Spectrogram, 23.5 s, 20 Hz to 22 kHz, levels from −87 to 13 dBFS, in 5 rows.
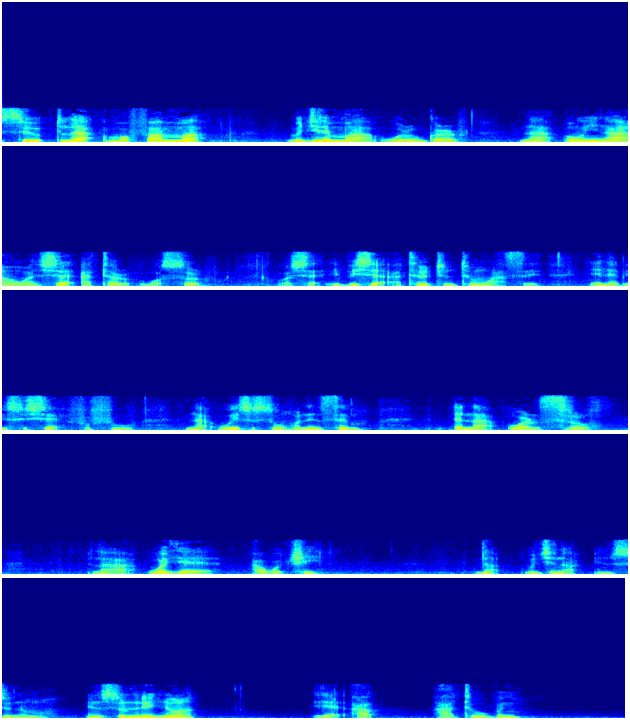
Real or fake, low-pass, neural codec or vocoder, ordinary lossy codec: fake; 5.4 kHz; codec, 16 kHz in and 24 kHz out, 0.8 kbps, FocalCodec, streaming, 65536 codes; MP3, 32 kbps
